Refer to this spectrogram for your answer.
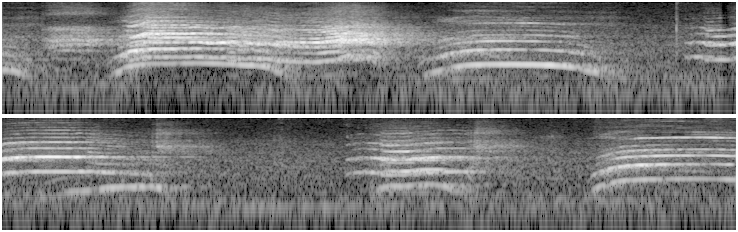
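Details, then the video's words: Angry cats fighting: long, drawn-out yowls with rich harmonics, each rising then falling in a slow arch, repeated about every one and a half seconds, the first wavering and strained, in a small quiet room. "ANGRY CATS /FIGHT CATS"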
